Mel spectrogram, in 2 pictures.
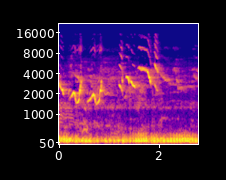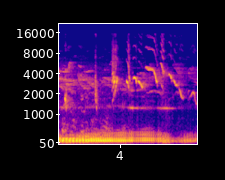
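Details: Oriental magpie-robin kept as a fighting bird, looking for an opponent, singing in the ngeplong style. It gives varied whistled phrases that rise and fall with sharp upslurs, over loud low music and chanted voices.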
